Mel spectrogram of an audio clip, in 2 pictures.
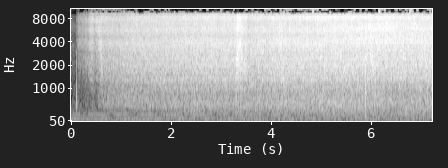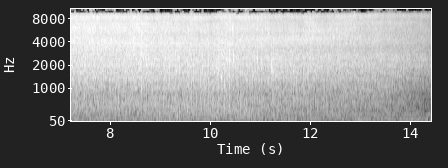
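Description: A hot cast copper cube set down on a block of ice, sizzling as the ice flashes to steam. The hiss starts suddenly, builds over the first few seconds and fades near the end.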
